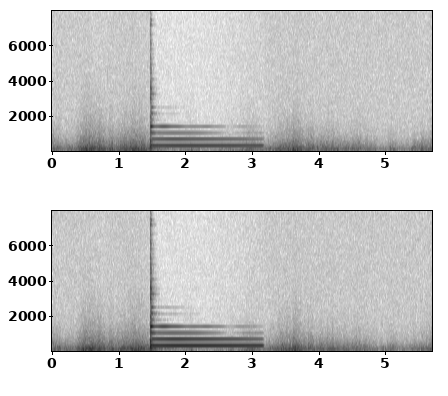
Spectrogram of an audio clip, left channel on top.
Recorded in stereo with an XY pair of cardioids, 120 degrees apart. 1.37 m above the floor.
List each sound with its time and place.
1.5 s a guitar: 40° right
